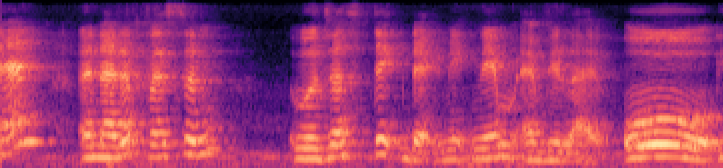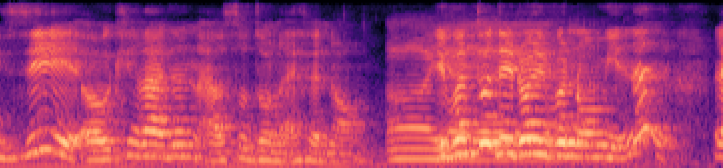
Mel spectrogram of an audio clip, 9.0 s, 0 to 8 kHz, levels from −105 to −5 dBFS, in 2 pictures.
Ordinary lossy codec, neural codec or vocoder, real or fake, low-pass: Opus, 64 kbps; none; real; 7.2 kHz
